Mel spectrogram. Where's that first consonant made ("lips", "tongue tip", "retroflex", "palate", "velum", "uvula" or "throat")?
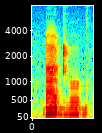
retroflex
